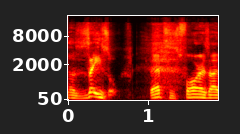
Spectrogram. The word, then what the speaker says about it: Azazel: comments for not saying Azazel that's as far as I know uh they can say as Azle but it's technically azazo I mean people kill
